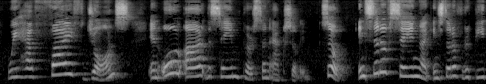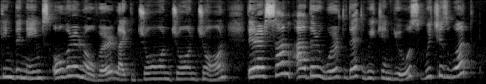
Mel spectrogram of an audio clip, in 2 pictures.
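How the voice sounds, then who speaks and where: High-pitched woman's voice with a dark, mellow tone and very wide pitch swings, at a fairly slow pace with hardly any pauses, on a very clean recording with a silent background. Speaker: English teacher. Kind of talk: tutorial.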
